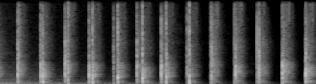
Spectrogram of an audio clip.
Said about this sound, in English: If the audience doesn't clap for too long, I'm going to be so pissed off.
